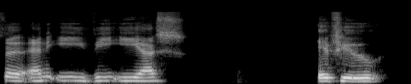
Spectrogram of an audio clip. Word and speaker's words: Neves: MR: When I listen to the how do you pronounce the N-E-V-E-S? DF: If you -- backwards it's seven. MR: So is it "Neves?" DF: "Neves" I call it "Neves."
